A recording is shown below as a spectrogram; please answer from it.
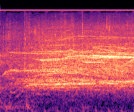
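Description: Audience applauding and cheering, swelling about half a second in, with a few faint held high tones over it.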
